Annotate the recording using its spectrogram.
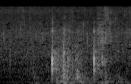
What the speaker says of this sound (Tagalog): Kasi gigisa ko yung bawang.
